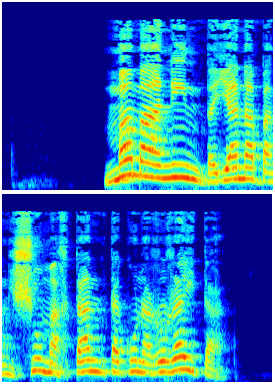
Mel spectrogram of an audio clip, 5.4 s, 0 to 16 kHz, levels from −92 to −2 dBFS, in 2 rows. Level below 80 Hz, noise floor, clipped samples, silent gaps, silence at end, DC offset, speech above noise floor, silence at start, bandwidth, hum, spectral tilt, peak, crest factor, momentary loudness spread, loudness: -68 dBFS; -85 dBFS; under 0.1%; none; 0.5 s; under 0.1%; 63 dB; 1.05 s; 11.5 kHz; none; -4 dB/octave; -4 dBFS; 20 dB; 10 LU; -22 LUFS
